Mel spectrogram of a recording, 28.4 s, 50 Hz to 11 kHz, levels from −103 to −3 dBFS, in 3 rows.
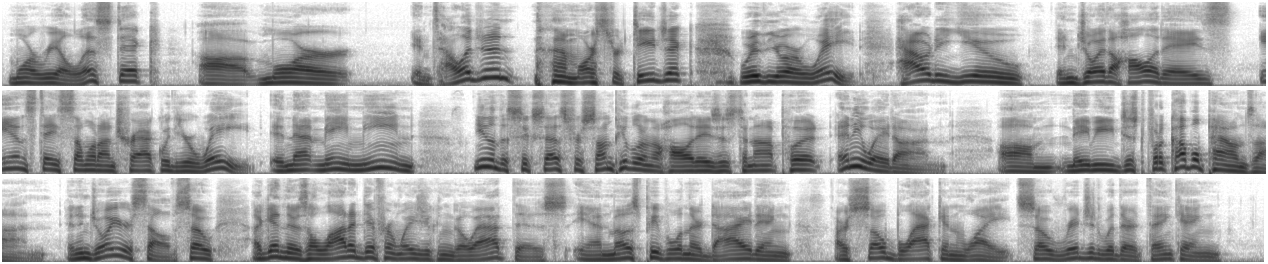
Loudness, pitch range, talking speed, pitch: -27 LUFS, 125-175 Hz, 180 wpm, 150 Hz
